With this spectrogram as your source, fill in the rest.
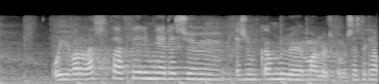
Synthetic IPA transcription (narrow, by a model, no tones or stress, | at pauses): ɔɣjɛvaɾvɛl̥t̪afɪɾɪɾmjɛɾθɛsːʏmθɛs̬ʏmkamlʏmawlvɛr̥kʏmsɛnst̪al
